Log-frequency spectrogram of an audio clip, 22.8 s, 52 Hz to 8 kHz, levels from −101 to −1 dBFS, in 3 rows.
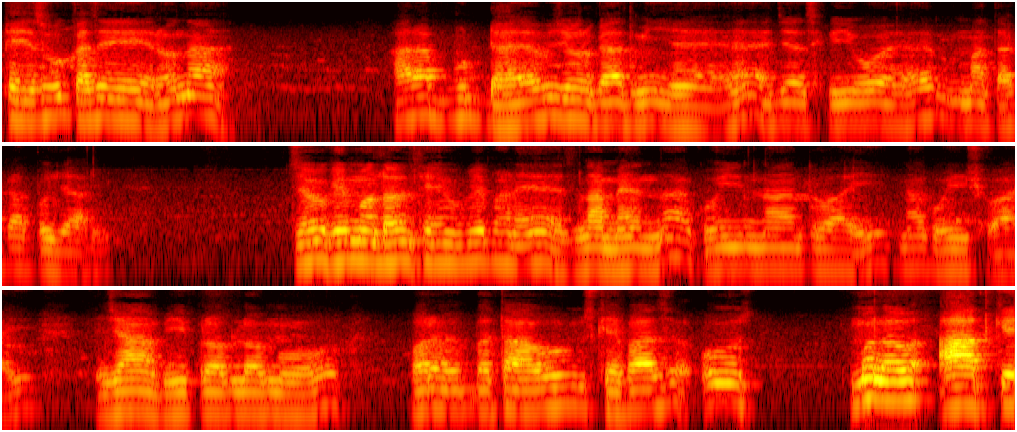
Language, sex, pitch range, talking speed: Hindi, male, 105-125 Hz, 110 wpm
